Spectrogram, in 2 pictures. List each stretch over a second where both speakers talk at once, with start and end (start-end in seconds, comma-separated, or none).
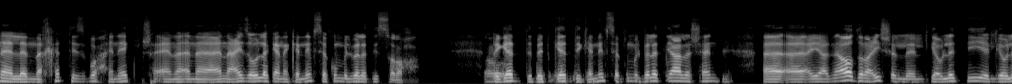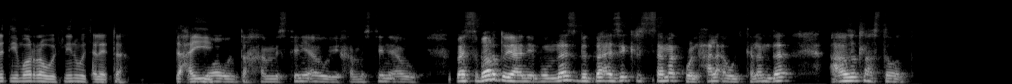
none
